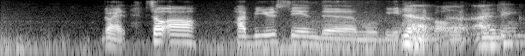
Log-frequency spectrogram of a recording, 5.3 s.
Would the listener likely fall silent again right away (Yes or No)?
No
